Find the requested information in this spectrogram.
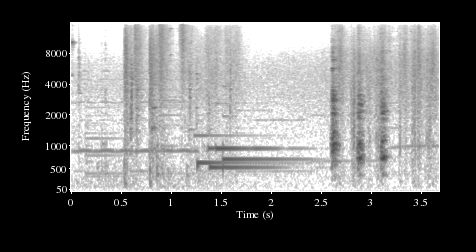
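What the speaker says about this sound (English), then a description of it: "And there's a chicken on a stump." A chicken perched on a stump in the Zelda Tears of the Kingdom video game gives three quick clucks near the end, after soft game chimes and tones.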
